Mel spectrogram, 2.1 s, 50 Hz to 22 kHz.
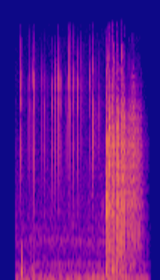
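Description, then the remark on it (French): Five dice clatter in a quick run of sharp clicks, rolled for a dexterity and larceny check in a role-playing game, ending in a brief, denser rattle as they tumble and settle on a hard surface; fairly loud, with no voices. “Tu vas me faire un jet de dextérité plus larcin, ce qui te fait 5 dés.”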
